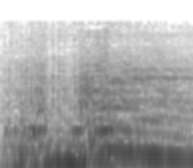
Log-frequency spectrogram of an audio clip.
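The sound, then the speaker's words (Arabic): The engine of a traditional fishing boat for line fishing runs with a loud mechanical rumble that revs up partway through and then holds steady. “رجعت إلى حيث قوارب الصيد التقليدية، وجدت عبد الكريم والمهدي قد أدارا محرك القارب.”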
